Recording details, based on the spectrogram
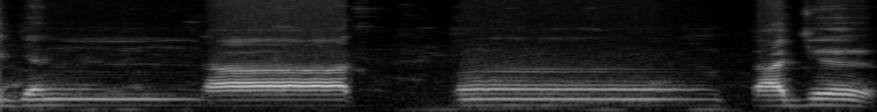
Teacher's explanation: ساکن ہے، اس کو سکون کے ساتھ ادا کریں گے، اور یہاں تنوین میں اخفا ہو رہا ہے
